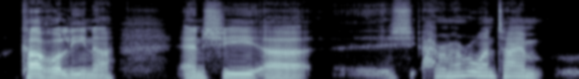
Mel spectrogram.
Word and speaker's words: Carolina: quirky German girl there named Caroline or Carolina, as it would be said in German, Carolina.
